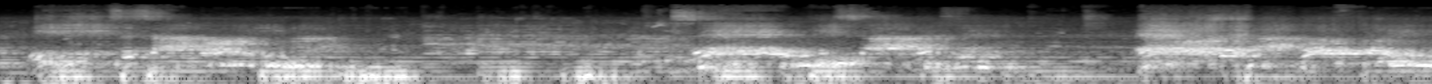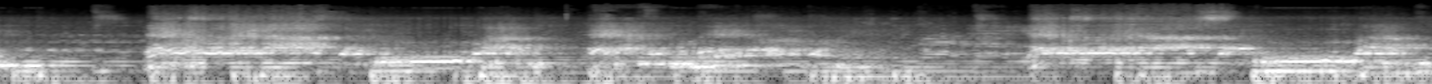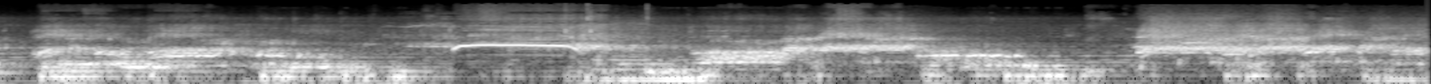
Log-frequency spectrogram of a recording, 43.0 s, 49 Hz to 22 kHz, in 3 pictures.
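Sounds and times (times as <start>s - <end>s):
crowd singing and chanting: 0.0s - 33.2s, 34.3s - 42.9s.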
